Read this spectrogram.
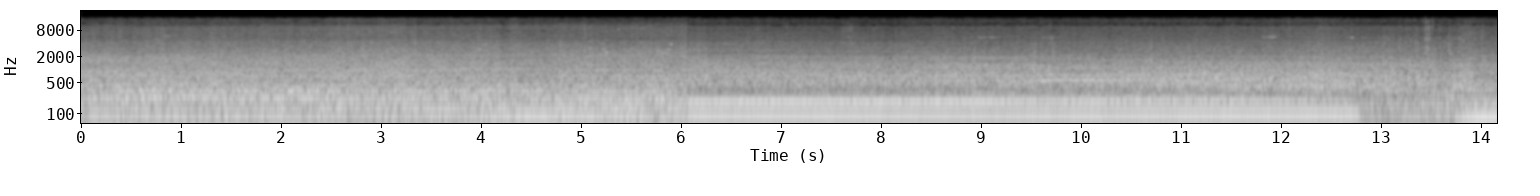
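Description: A bulldozer engine rumbles steadily.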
